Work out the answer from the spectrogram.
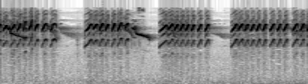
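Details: Rapid chirping of a female Oriental white-eye, a ngecir lure call for attracting birds, delivered in four dense bursts of quick high notes with occasional falling whistles between them.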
